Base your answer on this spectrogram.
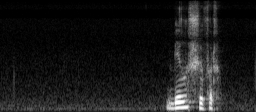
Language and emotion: Russian, neutral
